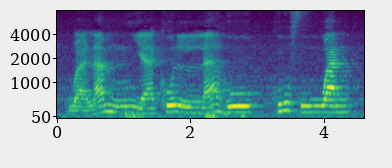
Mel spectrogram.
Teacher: Nun sukun bertemu dengan lam, yang mana itu sudah kita bahas di sesi tajwid bahwa di sini ada idgham tanpa gunnah. Jadi langsung masuk ke huruf lamnya.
